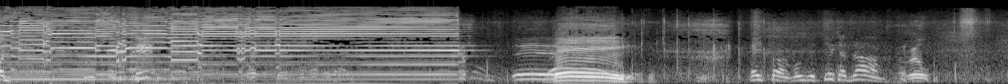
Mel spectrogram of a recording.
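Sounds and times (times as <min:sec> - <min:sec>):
bagpipe playing over drones: 0:00.0 - 0:05.0.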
